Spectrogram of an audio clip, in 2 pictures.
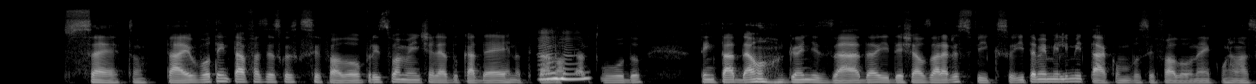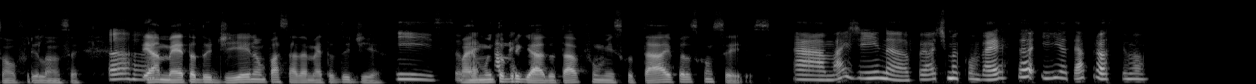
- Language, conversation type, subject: Portuguese, advice, Como posso organizar melhor meu dia quando me sinto sobrecarregado com compromissos diários?
- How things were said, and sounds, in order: other noise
